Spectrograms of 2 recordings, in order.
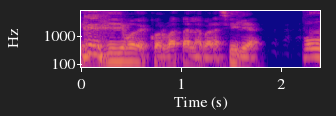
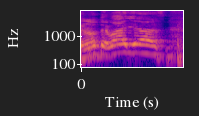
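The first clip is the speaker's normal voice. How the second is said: very high-pitched, desperate pleading; 13 semitones higher than usual. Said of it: "el güey así como que quería como que agarrar el cofre".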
